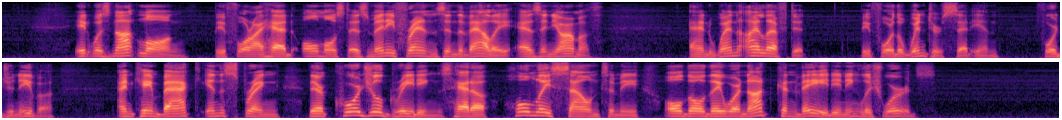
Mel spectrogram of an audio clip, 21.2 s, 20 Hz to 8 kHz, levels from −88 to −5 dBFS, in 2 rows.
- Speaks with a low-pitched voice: Yes, low, 125 Hz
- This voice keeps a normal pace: Yes, average, 145 wpm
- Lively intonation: No, average, 4.0 semitones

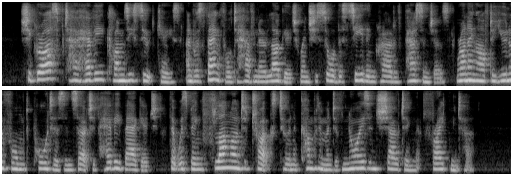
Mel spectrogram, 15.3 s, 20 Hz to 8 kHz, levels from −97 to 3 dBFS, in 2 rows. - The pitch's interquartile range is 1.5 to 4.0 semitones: Yes, average, 3.3 semitones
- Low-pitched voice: No, high, 200 Hz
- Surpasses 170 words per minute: Yes, average, 190 wpm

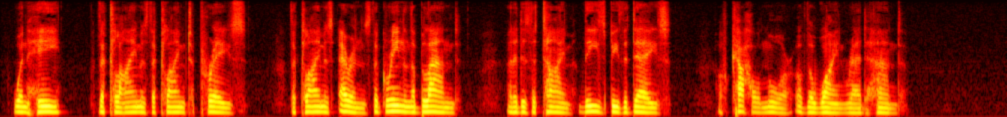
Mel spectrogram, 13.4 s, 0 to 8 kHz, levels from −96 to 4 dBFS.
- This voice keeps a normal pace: No, slow, 125 wpm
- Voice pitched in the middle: No, low, 130 Hz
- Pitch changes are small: Yes, narrow, 2.2 semitones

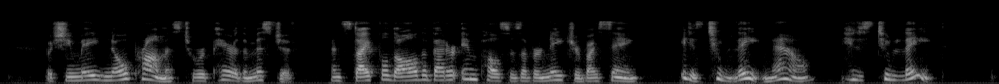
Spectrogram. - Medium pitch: No, high, 205 Hz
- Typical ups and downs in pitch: No, wide, 6.8 semitones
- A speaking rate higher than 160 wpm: Yes, average, 175 wpm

